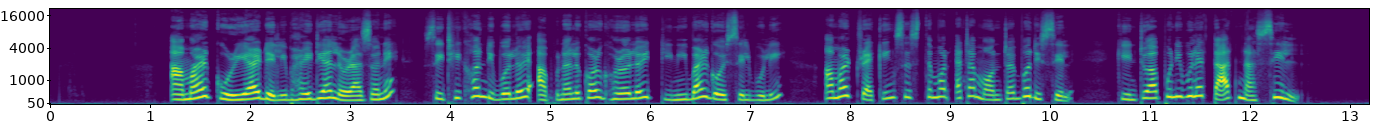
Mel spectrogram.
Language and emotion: Assamese, surprised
